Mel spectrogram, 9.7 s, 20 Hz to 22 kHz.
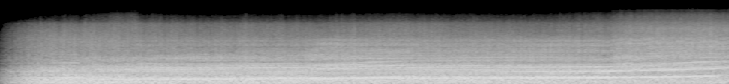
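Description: ProCharger-supercharged 441 cubic-inch LSX V8 of a C6 Corvette Z06 with straight-piped exhaust pulling hard at full throttle, its note climbing steadily in pitch through a long gear and rising faster near the end, over heavy wind rush.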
